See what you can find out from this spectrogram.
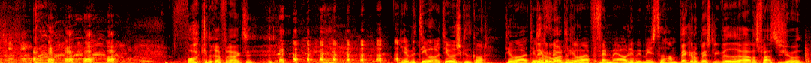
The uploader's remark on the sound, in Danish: LIVE fra 27b i Kolding. Optaget live på alletiders 27b i Kolding foran et levende publikum.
